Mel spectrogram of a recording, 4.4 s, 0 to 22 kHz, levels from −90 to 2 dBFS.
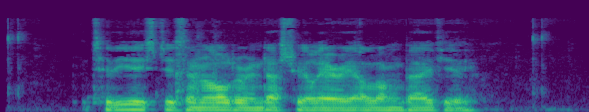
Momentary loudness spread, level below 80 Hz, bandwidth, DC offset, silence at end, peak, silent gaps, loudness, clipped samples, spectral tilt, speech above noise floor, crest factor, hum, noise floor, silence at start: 9 LU; -32 dBFS; 11.5 kHz; under 0.1%; 0.85 s; -2 dBFS; none; -21 LUFS; under 0.1%; -7 dB/octave; 36 dB; 18 dB; none; -56 dBFS; 0.6 s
